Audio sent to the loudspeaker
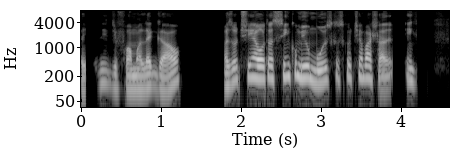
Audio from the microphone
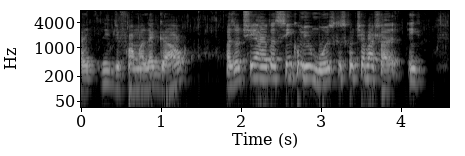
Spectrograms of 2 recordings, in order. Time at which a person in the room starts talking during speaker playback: none

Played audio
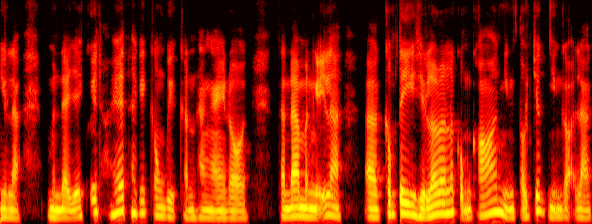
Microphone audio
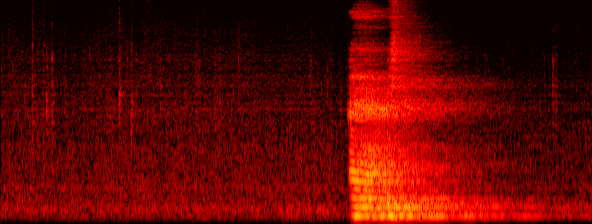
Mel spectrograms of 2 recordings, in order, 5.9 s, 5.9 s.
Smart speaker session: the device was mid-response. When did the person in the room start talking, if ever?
3.5 s

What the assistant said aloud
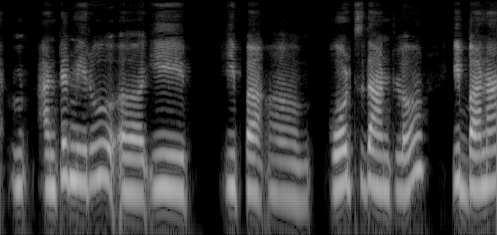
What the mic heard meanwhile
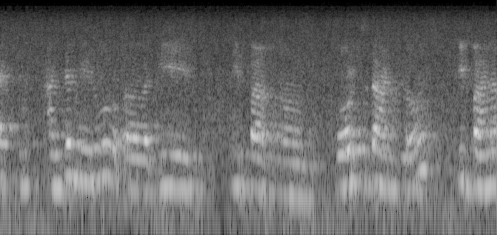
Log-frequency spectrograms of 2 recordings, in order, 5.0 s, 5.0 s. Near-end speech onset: none

